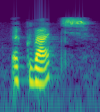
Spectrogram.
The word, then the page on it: e Quetsch: Bas-Rhin; Herrlisheim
